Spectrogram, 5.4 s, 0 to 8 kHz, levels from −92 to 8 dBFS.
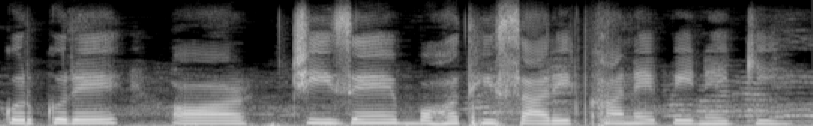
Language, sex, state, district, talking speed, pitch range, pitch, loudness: Hindi, female, Chandigarh, Chandigarh, 100 wpm, 195-220 Hz, 210 Hz, -14 LUFS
